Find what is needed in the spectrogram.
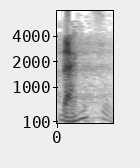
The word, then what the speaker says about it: đáng: Chỗ này phải nên đọc trại âm, đọc là đáng, chính là cái ý trở ngại.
